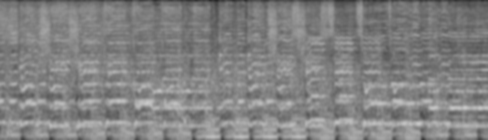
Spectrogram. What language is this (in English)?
English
